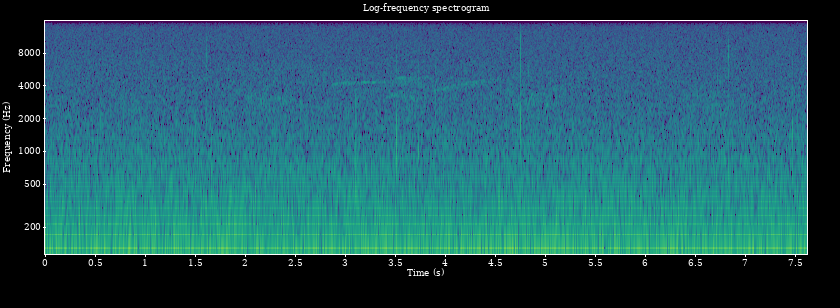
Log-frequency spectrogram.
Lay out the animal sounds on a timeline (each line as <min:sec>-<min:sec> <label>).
0:02.3-0:03.7 Black-throated Green Warbler (Setophaga virens)
0:03.1-0:05.2 Eastern Wood-Pewee (Contopus virens)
